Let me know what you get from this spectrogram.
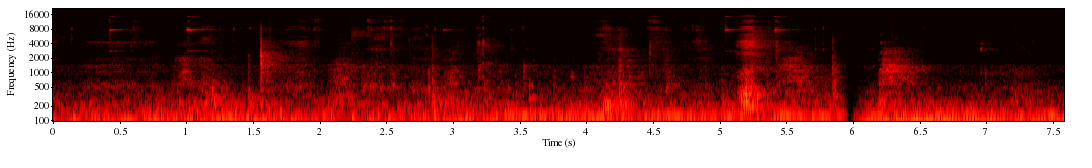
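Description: Close-miked eating sounds: a man chewing a mouthful of fish and rice, with wet mouth clicks and lip smacks at irregular intervals.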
